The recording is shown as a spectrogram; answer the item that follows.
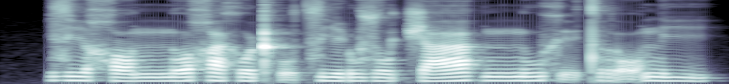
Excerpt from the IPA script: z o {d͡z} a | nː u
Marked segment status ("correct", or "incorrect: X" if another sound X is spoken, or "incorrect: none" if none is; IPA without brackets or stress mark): incorrect: t͡ʃ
